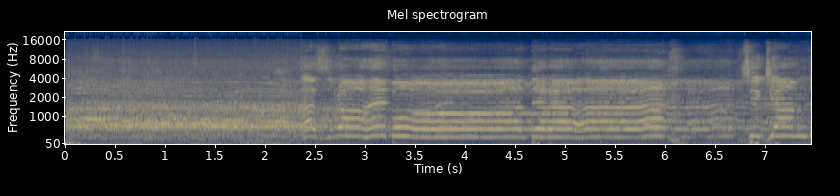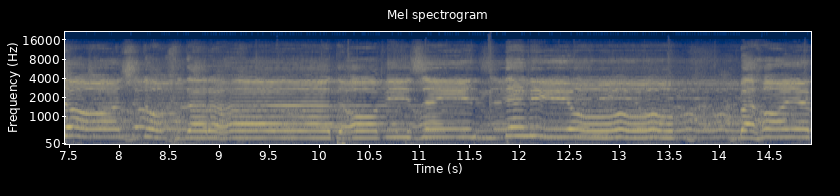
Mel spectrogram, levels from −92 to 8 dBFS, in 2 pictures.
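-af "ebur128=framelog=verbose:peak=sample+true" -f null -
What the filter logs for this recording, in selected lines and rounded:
Integrated loudness:
  I:         -22.1 LUFS
  Threshold: -32.1 LUFS
Loudness range:
  LRA:         2.3 LU
  Threshold: -41.9 LUFS
  LRA low:   -22.8 LUFS
  LRA high:  -20.6 LUFS
Sample peak:
  Peak:      -10.4 dBFS
True peak:
  Peak:      -10.2 dBFS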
